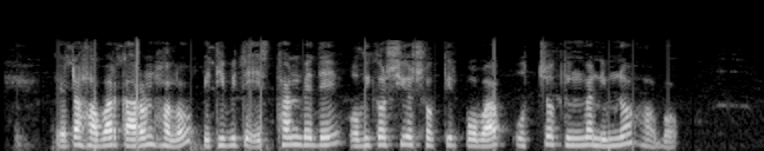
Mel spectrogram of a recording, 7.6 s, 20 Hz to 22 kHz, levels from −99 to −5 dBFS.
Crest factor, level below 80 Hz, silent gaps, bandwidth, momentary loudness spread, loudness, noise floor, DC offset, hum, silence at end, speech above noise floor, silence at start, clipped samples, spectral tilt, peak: 20 dB; -60 dBFS; none; 7.6 kHz; 13 LU; -24 LUFS; -70 dBFS; under 0.1%; none; 0.9 s; 46 dB; 0.55 s; under 0.1%; -7 dB/octave; -4 dBFS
